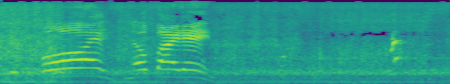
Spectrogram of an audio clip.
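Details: Husky letting out two drawn-out, harmonic-rich yowls, the first long and arching up then down, the second shorter and wavering, then quiet with a steady background hum and one faint squeak.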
